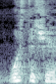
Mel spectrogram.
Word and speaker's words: Worcestershire: You have ketchup, lemon juice, honey, molasses, apple cider vinegar, Worcestershire sauce, I finally said it right, paprika, black pepper, salt, onion powder, garlic powder, and brown sugar.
